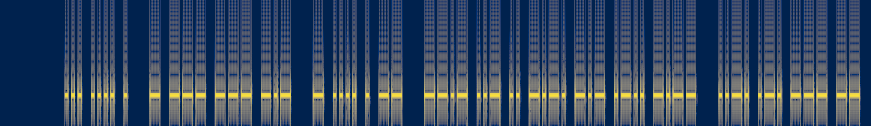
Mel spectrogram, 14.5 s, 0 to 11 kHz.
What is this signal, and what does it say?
Morse code, heard as a keyed tone, about 22 wpm, 700 Hz. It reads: SHE TOOK THEM QUICKLY FROM
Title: Sentences from Top 1300 Words 22wpm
